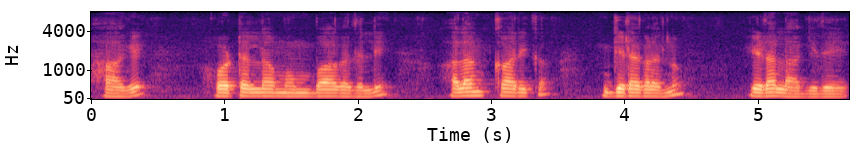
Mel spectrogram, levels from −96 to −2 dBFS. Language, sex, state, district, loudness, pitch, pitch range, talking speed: Kannada, male, Karnataka, Bangalore, -18 LUFS, 120 Hz, 110-125 Hz, 75 wpm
